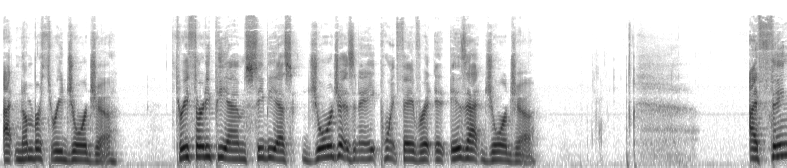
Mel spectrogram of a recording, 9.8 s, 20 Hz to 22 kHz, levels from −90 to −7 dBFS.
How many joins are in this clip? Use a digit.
0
